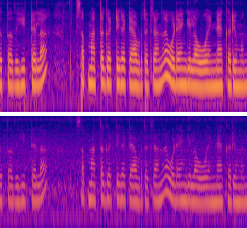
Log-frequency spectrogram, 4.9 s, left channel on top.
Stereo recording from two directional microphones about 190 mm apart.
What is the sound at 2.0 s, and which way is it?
A woman's voice, 65° left (ahead or behind).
